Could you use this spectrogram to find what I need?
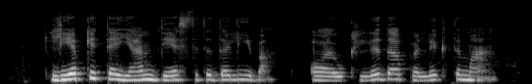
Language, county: Lithuanian, Klaipėda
